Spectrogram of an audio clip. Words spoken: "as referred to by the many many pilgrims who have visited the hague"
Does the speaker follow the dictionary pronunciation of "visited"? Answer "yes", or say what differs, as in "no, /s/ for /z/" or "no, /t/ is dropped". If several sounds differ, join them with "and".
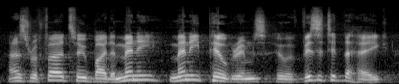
yes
